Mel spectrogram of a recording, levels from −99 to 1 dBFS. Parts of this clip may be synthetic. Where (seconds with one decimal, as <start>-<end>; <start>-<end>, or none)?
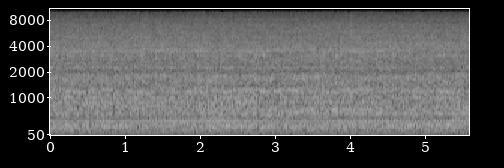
1.1-5.6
